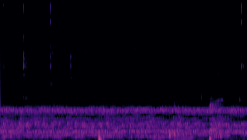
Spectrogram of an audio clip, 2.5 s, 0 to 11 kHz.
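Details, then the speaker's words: Burnt contacts in a JQX15F-4 220V AC relay rated 30A, long in use; two sharp clicks over a steady hum as the coil pulls in, but the burnt copper leaves a gap so the current doesn't connect. "Well, because it's been used for a long time, there's something burnt here, so it causes a gap, so when the relay plays, the current doesn't connect, friends, from the computer."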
